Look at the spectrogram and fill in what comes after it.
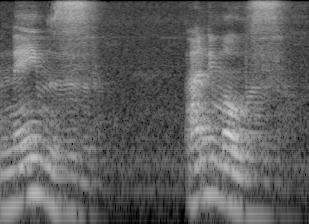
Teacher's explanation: no es la s suave sino que es la s eh Como de un zumbido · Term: s final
